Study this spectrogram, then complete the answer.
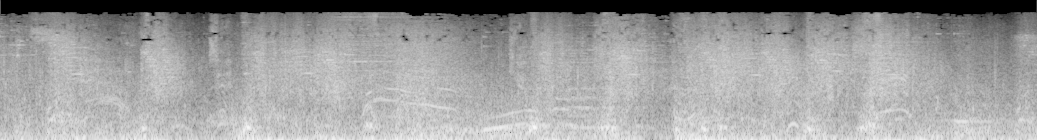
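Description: Weapons clash and strike with heavy thuds.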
